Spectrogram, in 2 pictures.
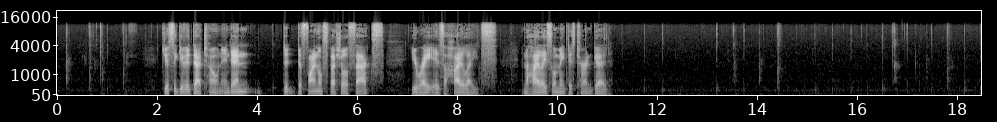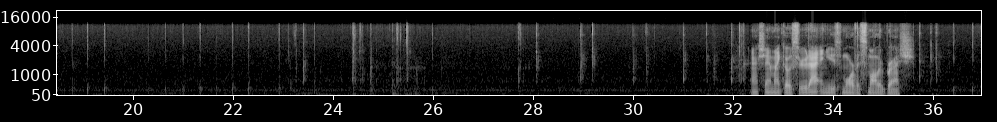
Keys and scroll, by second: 8.6 alt+space, 13.5 alt+space, 16.7 alt+space, 23.3 alt+space, 28.0 ctrl+z, 32.2 alt+space.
